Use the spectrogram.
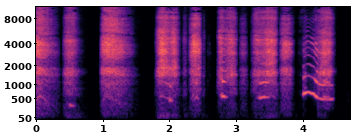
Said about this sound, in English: I suck her harder as she gasps for air as her body travels the course of the orgasm.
